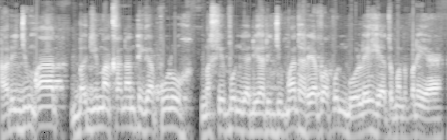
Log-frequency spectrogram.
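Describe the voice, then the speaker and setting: A man's voice: medium pitch, steady tone, racing, mellow, highs cut off. A middle-aged man giving religious health advice to viewers, with a preachy, repetitive delivery and frequent laughs between points. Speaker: Islamic health advice speaker. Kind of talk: religious advice talk answering questions.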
